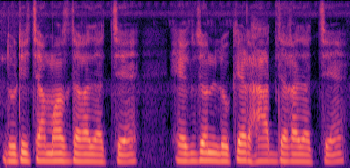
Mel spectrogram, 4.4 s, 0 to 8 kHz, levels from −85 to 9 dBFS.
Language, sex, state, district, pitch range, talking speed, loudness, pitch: Bengali, male, Assam, Hailakandi, 130-140 Hz, 135 wpm, -16 LUFS, 135 Hz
